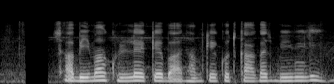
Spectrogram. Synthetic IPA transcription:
sa̰ːbiːmakʰʊlːekeba̰ːd̪ɦɐmkekʊt͡ʃʰkaːɡəd͡ʒbʱimɪliː

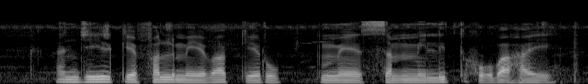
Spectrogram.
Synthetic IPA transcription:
ə̃ɲd͡ʒiːɾkefʰəlmeːʋakeɾuːp | mẽsəmːɪlɪt̪hoːbaɦaeː

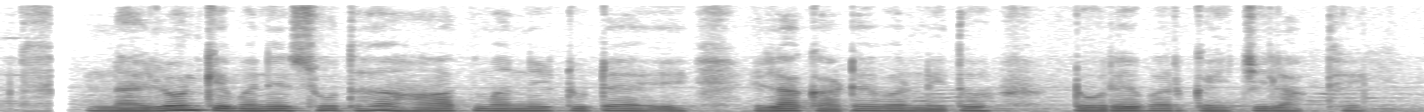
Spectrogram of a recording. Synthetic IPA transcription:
naːɪloːnkebɐnesuːd̪ʱaɦaːt̪ʰmãnĩʈuʈaɦeɪlakaːʈepɐɾnɐĩt̪oʈoːɾepɐɾkɐĩt͡ʃilaːk̚t̪ʰeː

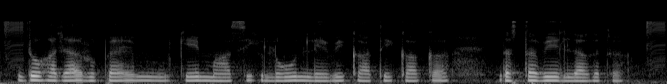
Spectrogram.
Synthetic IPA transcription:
d̪oːɦɐd͡ʒaːɾːʊpəkemaːsɪkloːnleːʋekaːt̪ekaka | d̪ɐst̪əʋeːd͡ʒlɐɡt̪

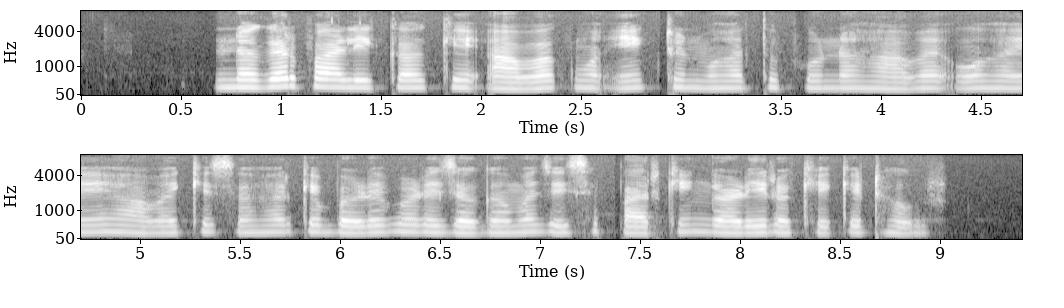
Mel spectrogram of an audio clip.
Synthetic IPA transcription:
nəɡəɾpaːlɪkakeʔaːʋəkmẽʔeːk̚ʈʰənmɐɦət̪wəpuːɾnəɦaːʋaʔoːɦɐeɦaːʋakesɐɦəɾkebɐɽebɐɽed͡ʒɐɡəmẽd͡ʒɪsepaːɾkɪ̃ŋɡɡaːɽiɾɐkʰekeʈʰɐʊɾ

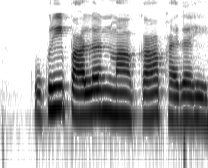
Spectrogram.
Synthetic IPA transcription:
kʊkɾipaːlənmãkapʰaːjd̪aɦiː

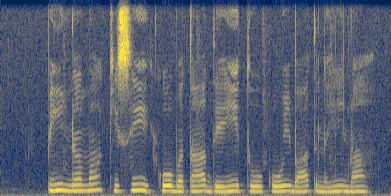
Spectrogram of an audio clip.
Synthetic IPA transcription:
piːnəmãkɪsikobɐt̪aːd̪eːit̪okoːibaːt̪nɐɦĩna

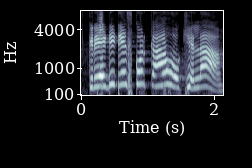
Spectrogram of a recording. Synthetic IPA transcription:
kɾeɖiʈeskoɾkaɦokʰela

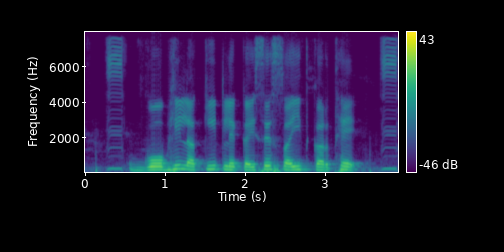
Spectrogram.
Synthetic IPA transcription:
ɡobʱiləkiʈlekəjsesəit̪kəɾt̪ʰe

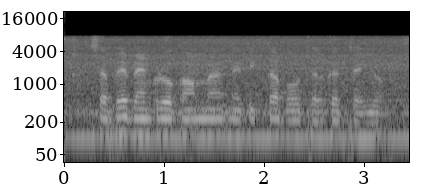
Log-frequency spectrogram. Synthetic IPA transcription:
sɐbʱebɛ̃ːŋkɾokaːmːẽnet̪ɪkt̪abɐɦʊt̪̚t͡ʃɐlkət̪̚t͡ʃaːɦijoː

